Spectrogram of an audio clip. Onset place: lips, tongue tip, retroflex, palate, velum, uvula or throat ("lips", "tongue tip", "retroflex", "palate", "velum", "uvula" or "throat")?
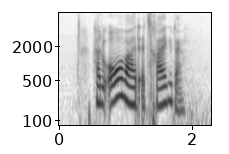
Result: throat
